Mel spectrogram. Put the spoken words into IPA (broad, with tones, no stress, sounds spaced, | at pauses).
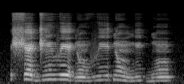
ʃ ɛ˦˨ d͡ʒ ĩ˦ v e˦˨ ɗ ũ˨ v i˦ ɗ ũ˦˨ ŋ i˦˨ ɡ͡b ũ˦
